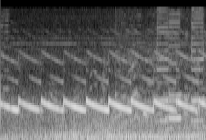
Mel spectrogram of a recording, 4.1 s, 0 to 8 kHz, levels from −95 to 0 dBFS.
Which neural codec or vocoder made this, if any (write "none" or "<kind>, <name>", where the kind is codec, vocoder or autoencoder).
none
